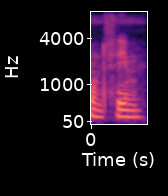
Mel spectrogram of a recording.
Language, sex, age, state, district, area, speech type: Santali, male, 45-60, Odisha, Mayurbhanj, rural, spontaneous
